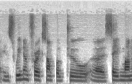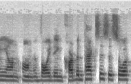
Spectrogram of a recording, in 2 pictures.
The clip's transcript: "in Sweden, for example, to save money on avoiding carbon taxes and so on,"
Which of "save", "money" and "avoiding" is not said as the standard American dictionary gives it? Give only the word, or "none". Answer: none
